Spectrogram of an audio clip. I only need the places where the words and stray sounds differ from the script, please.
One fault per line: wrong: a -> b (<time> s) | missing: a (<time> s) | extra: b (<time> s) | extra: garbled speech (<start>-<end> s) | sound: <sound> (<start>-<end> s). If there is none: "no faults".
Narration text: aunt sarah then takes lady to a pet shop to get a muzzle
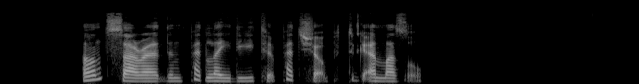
wrong: takes -> pet (1.8 s)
